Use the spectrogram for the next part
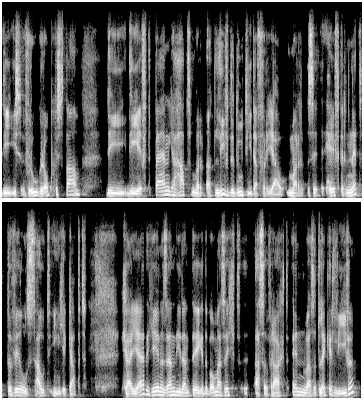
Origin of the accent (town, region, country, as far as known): Flanders, Belgium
